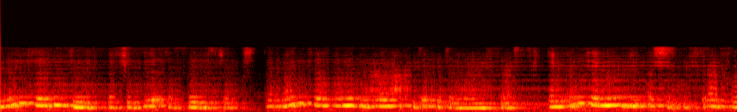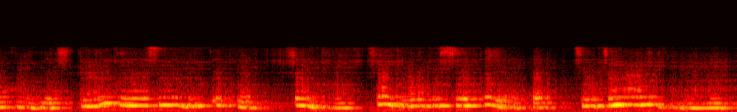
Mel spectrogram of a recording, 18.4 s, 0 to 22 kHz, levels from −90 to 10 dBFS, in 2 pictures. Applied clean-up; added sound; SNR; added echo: neural separator model SepFormer DNS4.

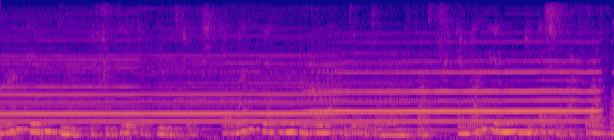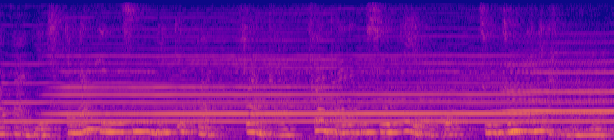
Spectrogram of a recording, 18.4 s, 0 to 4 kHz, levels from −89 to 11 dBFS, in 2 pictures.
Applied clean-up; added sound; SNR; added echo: none; Wind instrument, woodwind instrument; 0 dB; reverberation time 0.9 s.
